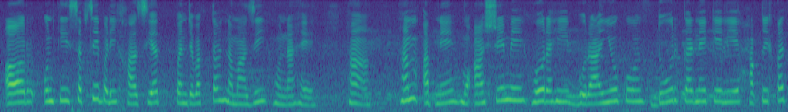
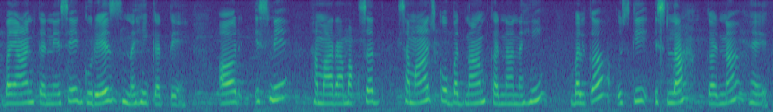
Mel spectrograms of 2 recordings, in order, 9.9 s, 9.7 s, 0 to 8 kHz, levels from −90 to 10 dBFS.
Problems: background sounds at intervals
